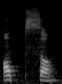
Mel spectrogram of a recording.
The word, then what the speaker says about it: 없어: But the thing is, if you read letter by letter, it's up, and up. But when you link the word, when you Okay. link the word, then the pronunciation is changed as 없어.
